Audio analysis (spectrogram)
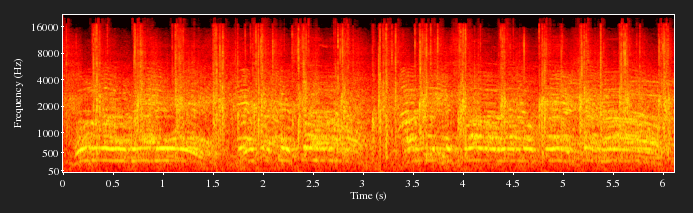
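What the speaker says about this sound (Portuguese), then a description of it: "as vaias e os protestos tornaram difíceis a explanação" Students and educators in a legislative gallery booing and protesting, a loud crowd with repeated chanted shouts in waves, sustained voices and some clapping, with brief dips between bursts.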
